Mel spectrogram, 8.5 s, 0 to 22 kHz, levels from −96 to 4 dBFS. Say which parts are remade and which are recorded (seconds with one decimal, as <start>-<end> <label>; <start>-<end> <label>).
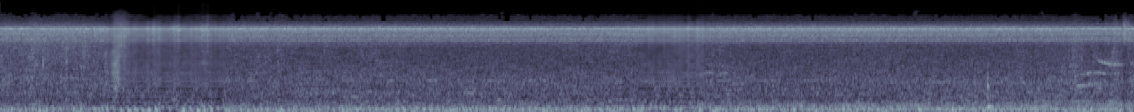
0.0-0.8 recorded; 0.8-1.7 remade; 1.7-4.8 recorded; 4.8-5.3 remade; 5.3-8.5 recorded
